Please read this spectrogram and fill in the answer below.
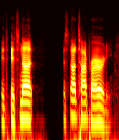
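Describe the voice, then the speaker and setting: A man delivers argumentative, profane commentary, hammering the same points again and again. His smooth voice sits somewhat high and has begun to turn hoarse. He was recorded up close with no room sound at all. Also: steady tone, moderate pace, dry recording, muffled recording. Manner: argumentative, blunt, profane, repeats himself. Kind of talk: ranting commentary on a debate.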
